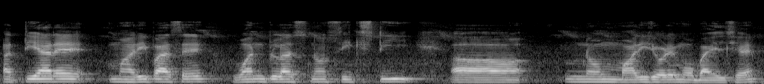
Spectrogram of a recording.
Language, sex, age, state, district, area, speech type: Gujarati, male, 30-45, Gujarat, Kheda, rural, spontaneous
